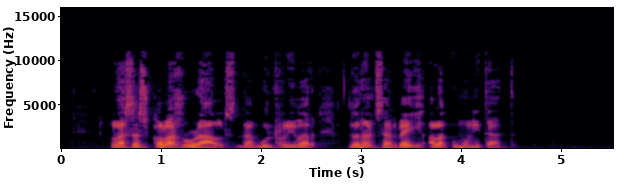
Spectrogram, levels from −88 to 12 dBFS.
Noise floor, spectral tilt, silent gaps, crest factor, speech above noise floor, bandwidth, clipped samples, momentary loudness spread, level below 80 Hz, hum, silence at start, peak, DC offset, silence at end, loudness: -80 dBFS; -5 dB/octave; none; 20 dB; 51 dB; 11.5 kHz; under 0.1%; 10 LU; -64 dBFS; none; 0.5 s; -10 dBFS; under 0.1%; 1.1 s; -29 LUFS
